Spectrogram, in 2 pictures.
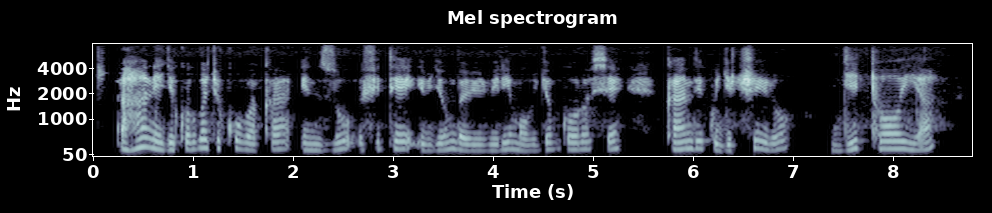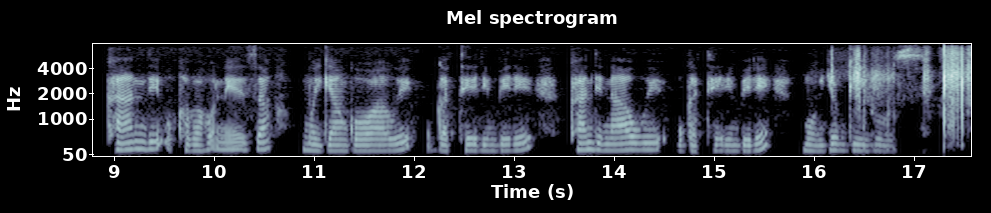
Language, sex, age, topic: Kinyarwanda, female, 25-35, finance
